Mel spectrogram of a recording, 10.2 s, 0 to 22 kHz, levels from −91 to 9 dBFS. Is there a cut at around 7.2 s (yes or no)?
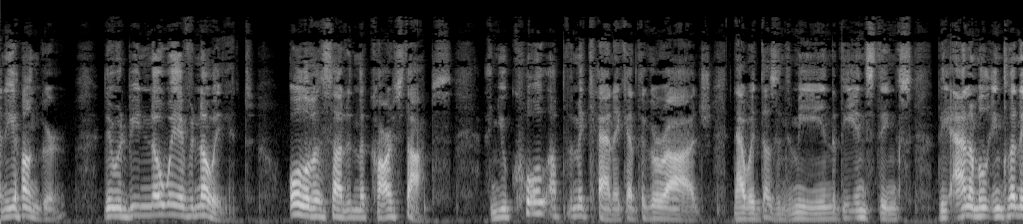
yes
